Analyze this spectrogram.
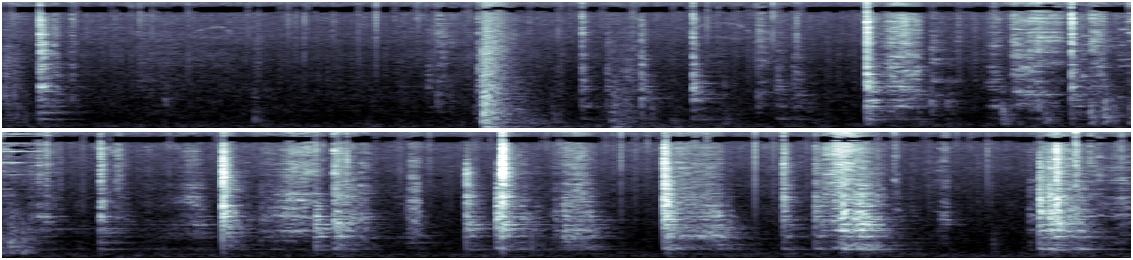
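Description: Two metal spatulas scraping and chopping eggs on a flat-top griddle, the eggs sizzling underneath. It starts with a clank about three seconds in, then irregular scraping strokes about once a second.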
